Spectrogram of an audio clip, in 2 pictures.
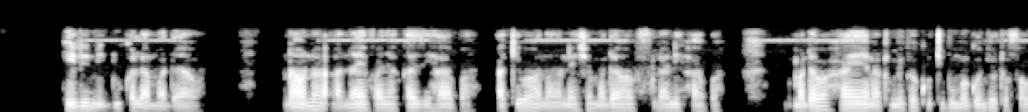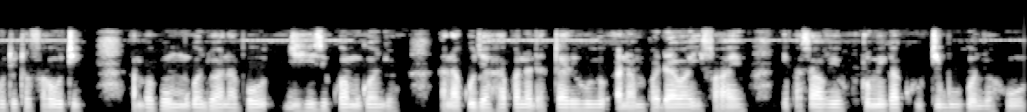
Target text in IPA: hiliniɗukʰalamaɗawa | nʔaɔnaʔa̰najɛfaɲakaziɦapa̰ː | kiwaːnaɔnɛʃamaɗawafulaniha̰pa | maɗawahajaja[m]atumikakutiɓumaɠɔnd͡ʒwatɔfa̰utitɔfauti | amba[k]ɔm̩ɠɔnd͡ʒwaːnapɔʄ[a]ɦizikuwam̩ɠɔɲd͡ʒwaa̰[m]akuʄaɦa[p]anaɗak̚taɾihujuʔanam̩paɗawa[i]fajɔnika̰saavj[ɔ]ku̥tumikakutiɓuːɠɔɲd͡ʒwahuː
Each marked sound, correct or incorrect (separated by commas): incorrect, incorrect, incorrect, incorrect, correct, correct, correct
